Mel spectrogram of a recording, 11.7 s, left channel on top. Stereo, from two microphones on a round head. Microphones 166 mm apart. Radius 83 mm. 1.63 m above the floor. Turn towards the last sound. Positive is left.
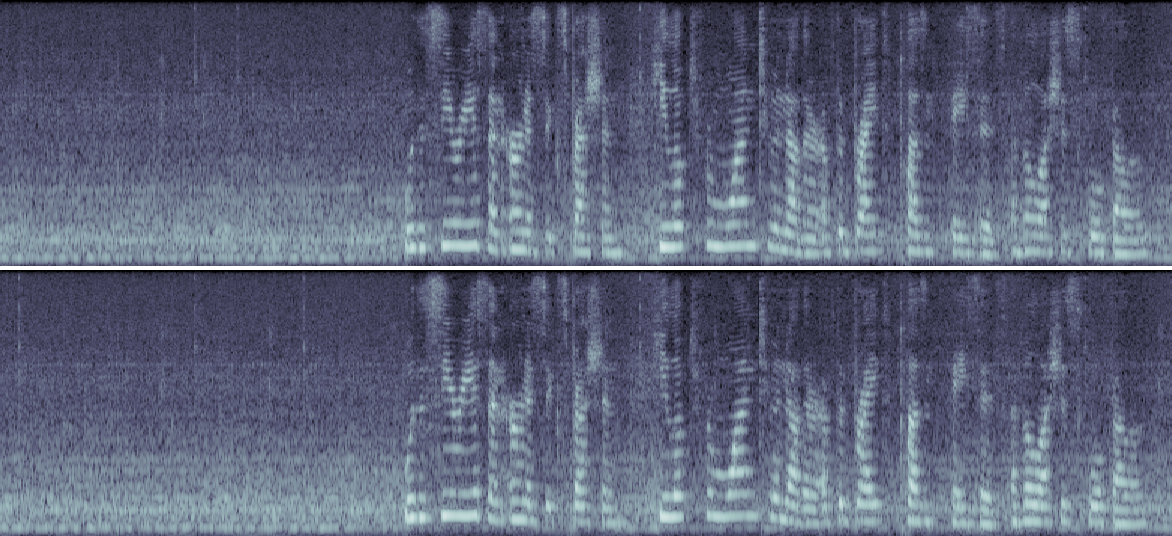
turn(degrees=75)  # may be behind; listen again after turning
